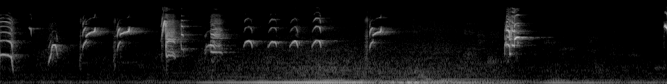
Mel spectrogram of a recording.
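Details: Metallic starling uttering loud chirps and downslurred squeaks, including a quick series of short paired notes, with a low rumble of background noise beneath and a sharp burst near the end.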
